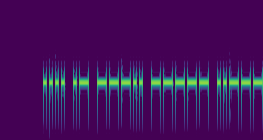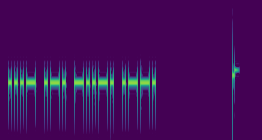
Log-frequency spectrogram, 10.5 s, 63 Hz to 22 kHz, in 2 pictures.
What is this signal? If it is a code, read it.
Morse code, heard as a keyed tone, about 20 wpm, 700 Hz. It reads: HA802VR/P
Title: Difficult Call Signs 20wpm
